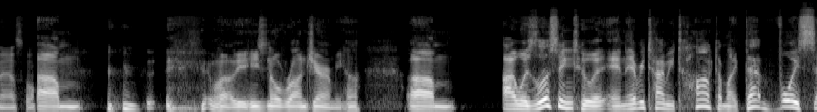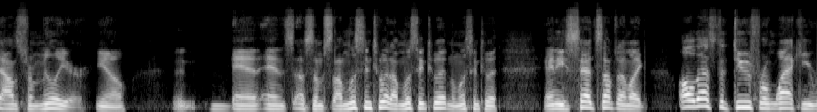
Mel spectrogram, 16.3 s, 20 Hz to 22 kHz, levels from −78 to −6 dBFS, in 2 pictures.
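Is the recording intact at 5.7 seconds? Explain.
No. A burst of packet loss hits from 5.67 to 5.75 s: a short run of consecutive packets never arrived in time to be played. The receiver covered the hole by stretching the last bit of speech it had and fading it down for about 61 ms, so the voice briefly smears into a held, dimming sound. Playback then resumes further along, and roughly 60 ms of the original speech is simply missing.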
